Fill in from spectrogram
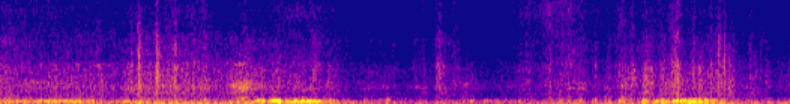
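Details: Domestic pigeons kept as a pair, giving low, throaty coos in three separate bursts spaced a few seconds apart over a steady background hum.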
